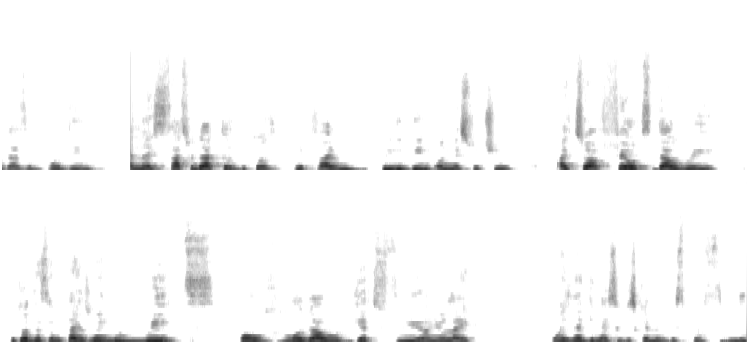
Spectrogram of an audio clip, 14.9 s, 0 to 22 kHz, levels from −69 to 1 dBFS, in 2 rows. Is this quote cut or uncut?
uncut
